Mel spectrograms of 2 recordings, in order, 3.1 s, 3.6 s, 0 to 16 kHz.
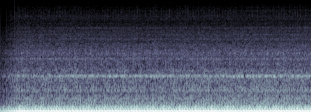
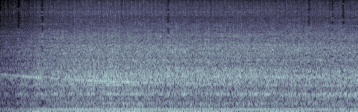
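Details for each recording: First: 2003 BMW E39 5 Series, no head gasket fault found, idling after misfire repair including a new gasket: fuel trims back to normal, smooth even idle with no stumble, tick or hiss. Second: 2003 BMW 5 Series E39, first start after sitting 3 years: steady idle with a faint, uneven stumble, no startup rattles or smoke; misfire, later diagnosed through fuel trims and smoke testing.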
